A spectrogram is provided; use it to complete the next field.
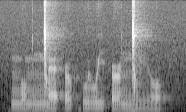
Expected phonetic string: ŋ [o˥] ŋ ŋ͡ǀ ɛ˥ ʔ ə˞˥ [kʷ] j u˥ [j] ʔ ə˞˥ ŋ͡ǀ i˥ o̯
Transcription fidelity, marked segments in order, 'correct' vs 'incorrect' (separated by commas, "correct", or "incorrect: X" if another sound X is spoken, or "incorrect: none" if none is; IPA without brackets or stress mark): correct, correct, correct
